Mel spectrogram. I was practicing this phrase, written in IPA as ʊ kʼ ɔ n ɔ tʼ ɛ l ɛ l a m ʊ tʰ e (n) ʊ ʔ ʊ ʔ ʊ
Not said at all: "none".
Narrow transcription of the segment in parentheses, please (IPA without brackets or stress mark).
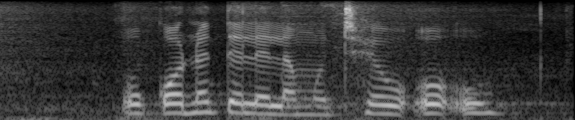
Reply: none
